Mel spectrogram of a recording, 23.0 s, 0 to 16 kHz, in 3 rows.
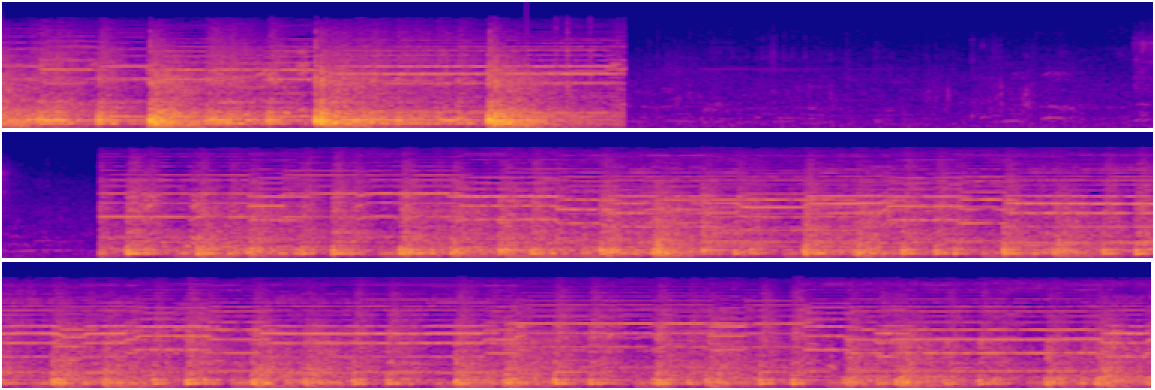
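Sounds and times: bagpipes playing lament: 0.0 - 4.2, 8.3 - 23.0.

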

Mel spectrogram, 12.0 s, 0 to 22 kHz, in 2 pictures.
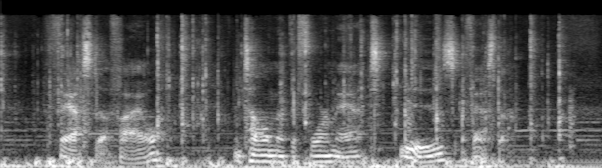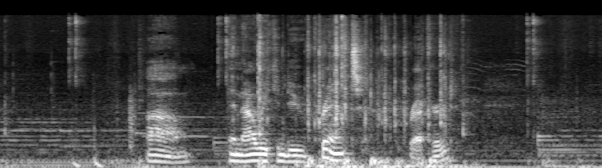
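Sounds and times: computer keyboard typing: 0.0 - 7.5, 8.2 - 11.4.

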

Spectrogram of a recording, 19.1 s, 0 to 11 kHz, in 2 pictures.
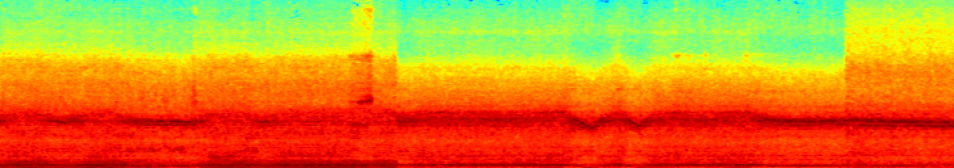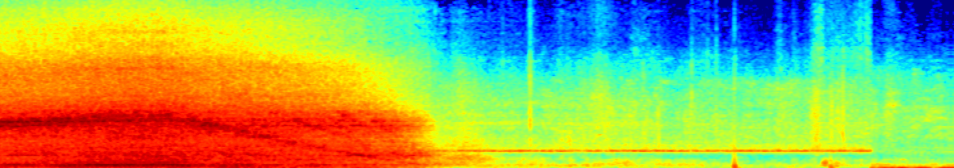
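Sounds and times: belt grinder whining: 0.0 - 14.0.

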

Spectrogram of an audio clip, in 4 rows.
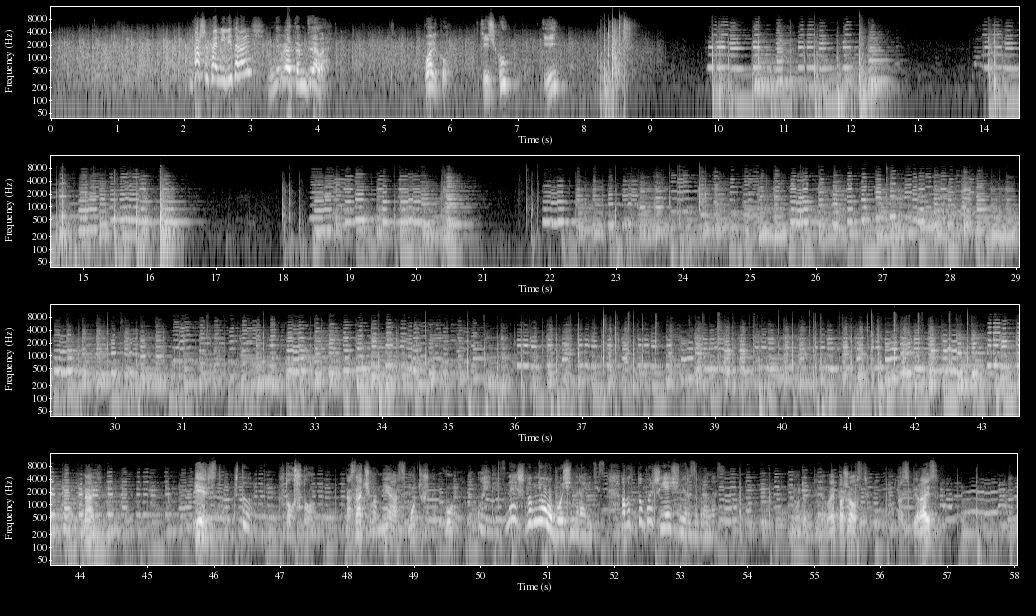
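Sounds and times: accordion dance band playing polka: 0.9 - 8.3, 9.8 - 12.8, 14.0 - 16.6, 18.3 - 20.9, 21.9 - 58.0.

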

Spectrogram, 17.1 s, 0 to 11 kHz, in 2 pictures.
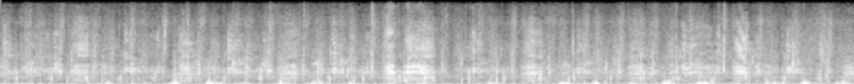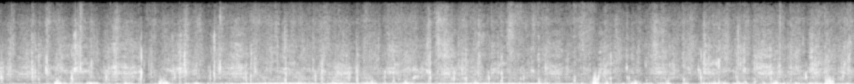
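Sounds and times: running footfalls on gravel: 0.0 - 17.0.

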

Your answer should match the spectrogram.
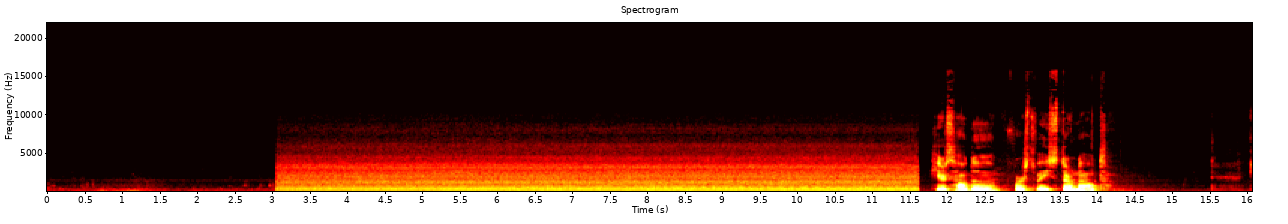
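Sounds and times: electric fan humming: 3.1 - 11.6.

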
